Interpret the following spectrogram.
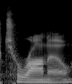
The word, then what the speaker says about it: Toronto: So Push is a new one, and they are going to be introducing a new Toronto map for it. Or Toronto, if you're Canadian. You don't pronounce that second T.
